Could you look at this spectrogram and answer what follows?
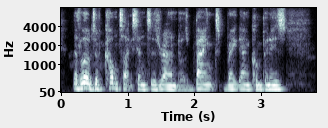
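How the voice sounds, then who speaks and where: The voice has a somewhat breathy quality. Its delivery comes at a fairly quick pace. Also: man. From South Yorkshire, England (Sheffield). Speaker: online show host, guest. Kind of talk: casual chat.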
